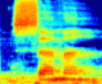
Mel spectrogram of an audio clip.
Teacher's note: ini kalau berhenti sama itu boleh hamzahnya dihilangkan kalau berhenti menjadi sama. Ini namanya qiraah Asyami, dan ini bacaan yang sangat memudahkan kita.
